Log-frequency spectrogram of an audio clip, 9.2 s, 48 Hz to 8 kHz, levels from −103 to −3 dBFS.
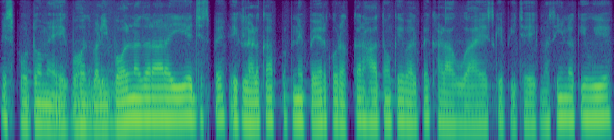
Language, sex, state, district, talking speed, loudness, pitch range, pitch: Hindi, male, Chhattisgarh, Raigarh, 210 wpm, -32 LUFS, 90-110 Hz, 100 Hz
